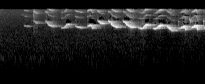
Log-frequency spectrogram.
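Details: Trinidad bullfinch singing a rapid run of sweet whistled slurs, starting softly then growing louder, notes repeating almost four per second in a rolling, even rhythm.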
